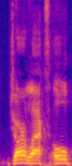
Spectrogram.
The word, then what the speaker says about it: Jarlaxle: Pronunciation guide. All right. Bum bum bum bum bum bum. Jarlaxle Bainra. Jarlaxle Bainray.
